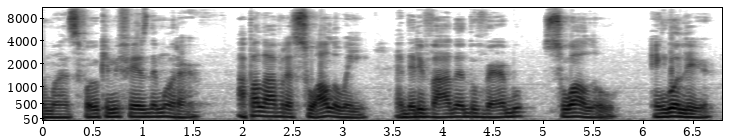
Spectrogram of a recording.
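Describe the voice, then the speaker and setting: A man, teaching English patiently and slowly repeating examples. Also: on the low side, mellow. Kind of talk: explanatory language lesson.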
